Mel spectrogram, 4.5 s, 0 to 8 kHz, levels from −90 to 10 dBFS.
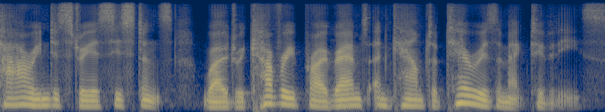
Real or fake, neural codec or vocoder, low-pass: fake; codec, 16 kHz, 0.3 kbps, FocalCodec; 7.2 kHz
